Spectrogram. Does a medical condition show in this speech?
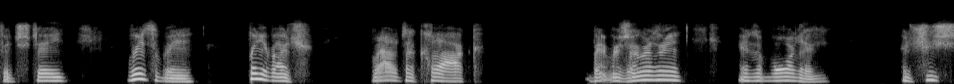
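Yes: spinal muscular atrophy, congenital.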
